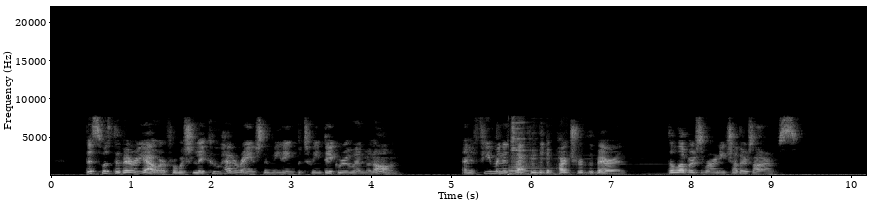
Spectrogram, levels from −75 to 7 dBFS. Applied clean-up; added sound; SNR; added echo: neural separator model SepFormer DNS4.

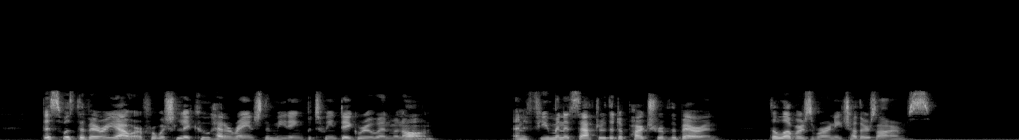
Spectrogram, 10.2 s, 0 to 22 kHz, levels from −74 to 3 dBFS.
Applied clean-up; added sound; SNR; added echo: none; none; none; none.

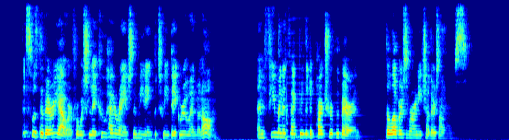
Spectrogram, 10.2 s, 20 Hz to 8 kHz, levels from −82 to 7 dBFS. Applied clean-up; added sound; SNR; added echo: neural mask model DeepFilterNet 3.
